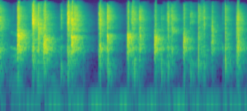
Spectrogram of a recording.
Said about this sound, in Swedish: Woo! Woo! Applåd!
